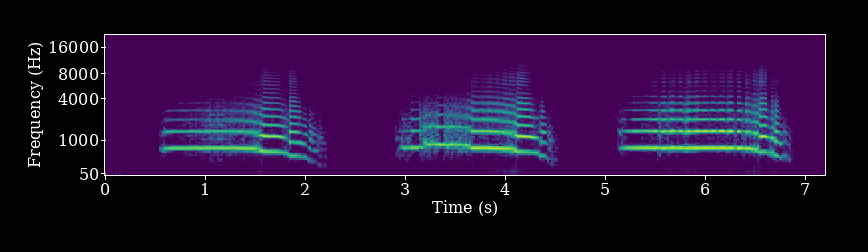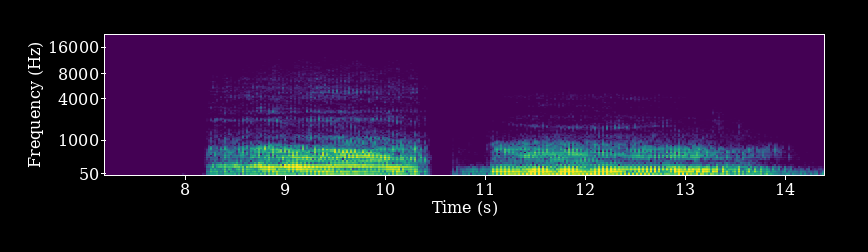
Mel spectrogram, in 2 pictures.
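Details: Elephant. Three loud, brassy trumpet blasts from an elephant, each about a second and a half long, bend downward at the end. Two long, harsh roars follow, heavy with low rumbling tones.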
